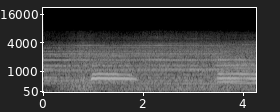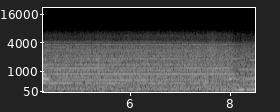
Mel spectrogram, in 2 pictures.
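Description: Two blasts of a two-tone car horn, each just under a second long and about two and a half seconds apart, over steady street noise and held tones on an old film soundtrack.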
